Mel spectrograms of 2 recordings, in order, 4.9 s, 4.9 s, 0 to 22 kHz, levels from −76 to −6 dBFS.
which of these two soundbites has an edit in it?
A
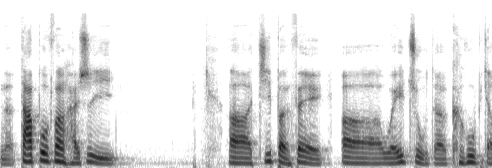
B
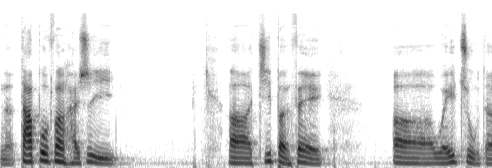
A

